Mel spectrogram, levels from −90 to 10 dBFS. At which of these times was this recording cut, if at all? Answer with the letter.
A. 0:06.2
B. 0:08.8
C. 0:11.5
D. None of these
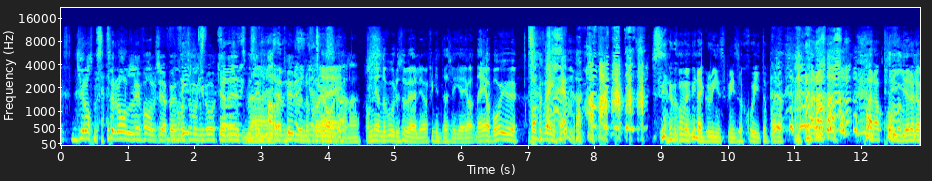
B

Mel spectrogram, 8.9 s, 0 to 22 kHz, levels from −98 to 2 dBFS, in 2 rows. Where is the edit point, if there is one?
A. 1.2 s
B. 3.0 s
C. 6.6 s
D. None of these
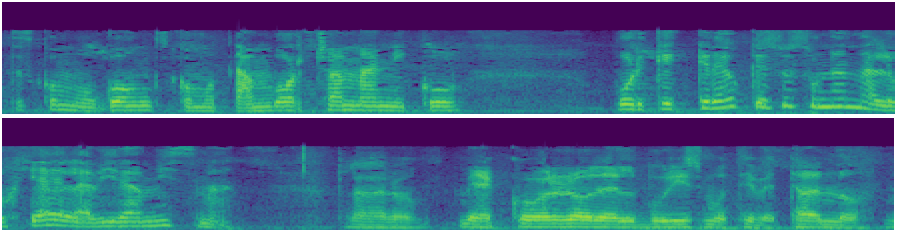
C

